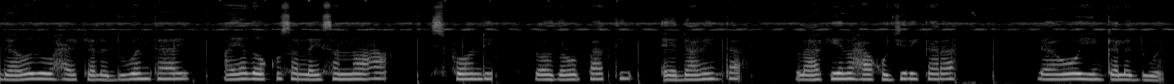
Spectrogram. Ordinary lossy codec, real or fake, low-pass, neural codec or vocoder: none; real; none; none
